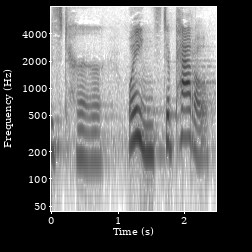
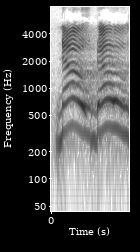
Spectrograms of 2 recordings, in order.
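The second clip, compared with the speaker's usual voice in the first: impatient ringmaster; 7 semitones higher, 7 dB louder than usual. Acted. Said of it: "said the ringmaster".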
